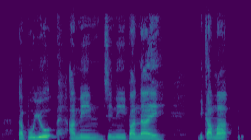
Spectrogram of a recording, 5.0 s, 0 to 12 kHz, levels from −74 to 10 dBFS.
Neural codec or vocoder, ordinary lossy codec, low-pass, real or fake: none; Opus, 32 kbps; 10.8 kHz; real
